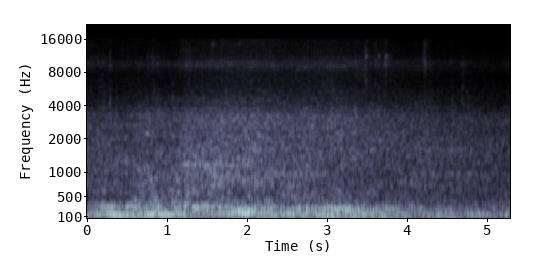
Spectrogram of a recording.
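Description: An engine running steadily with a low hum that slowly fades toward the end.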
